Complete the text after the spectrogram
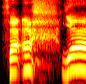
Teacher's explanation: hə hərfinin məxrəci boğazın ortasındadır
